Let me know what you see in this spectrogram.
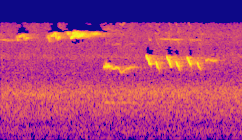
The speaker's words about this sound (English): As we continue up the Seven Bridges Trail, not only have we heard our first pheasant, we're also being serenaded by a robin, which is perched in a little alder tree on my right hand side.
